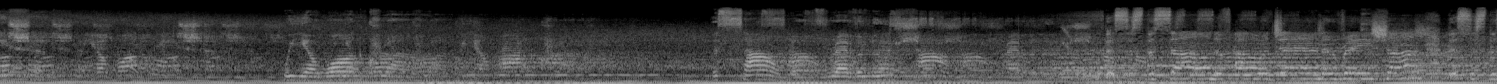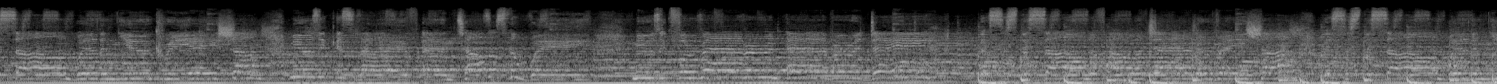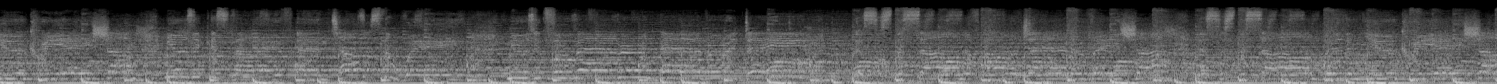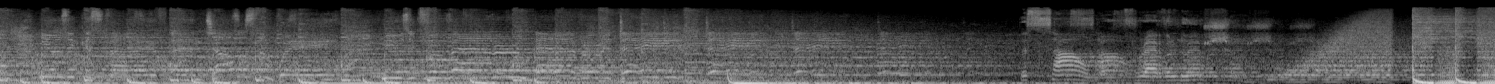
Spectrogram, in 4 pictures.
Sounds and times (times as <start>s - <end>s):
Music: 0.0s - 59.8s.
